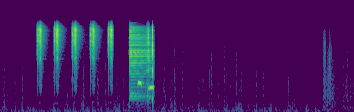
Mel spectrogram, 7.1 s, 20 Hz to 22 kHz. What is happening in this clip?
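At 0.7 seconds, you can hear a camera. Then, at 2.6 seconds, a clock is audible.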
